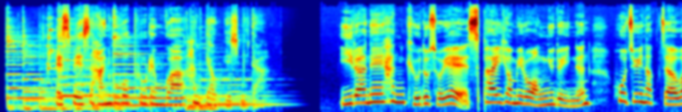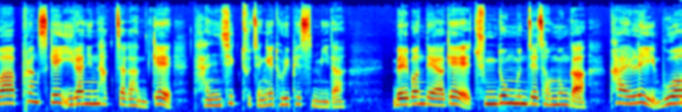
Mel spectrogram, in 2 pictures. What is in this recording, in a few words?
korean; 이란 억류, 멜버른 학자 단식 투쟁 돌입; SBS Korean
